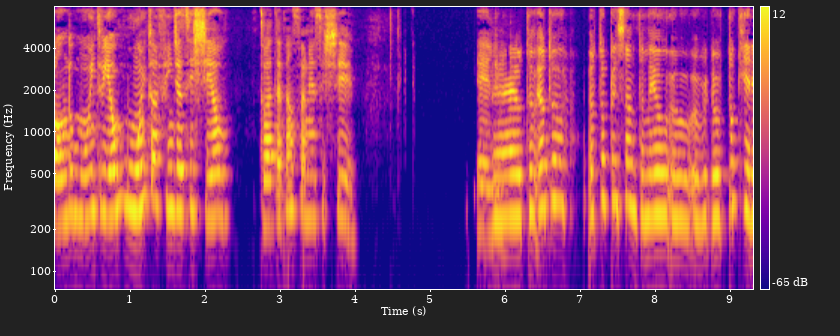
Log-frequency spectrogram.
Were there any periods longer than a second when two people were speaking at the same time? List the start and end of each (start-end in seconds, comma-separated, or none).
none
